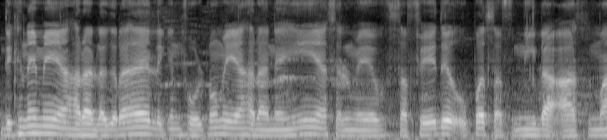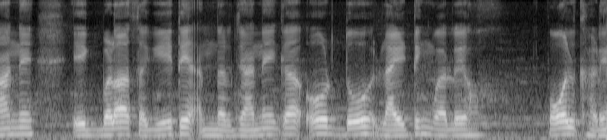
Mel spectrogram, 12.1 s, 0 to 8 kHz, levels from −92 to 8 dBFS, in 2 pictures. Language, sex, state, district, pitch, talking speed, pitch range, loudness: Hindi, male, Bihar, Lakhisarai, 125 Hz, 190 wpm, 115-135 Hz, -16 LUFS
